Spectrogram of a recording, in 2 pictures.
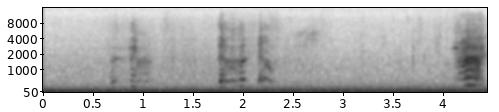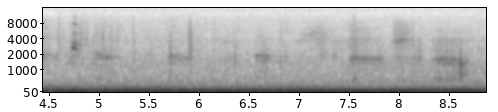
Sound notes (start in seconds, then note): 1.7 Percival coughs; 4.1 grunts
